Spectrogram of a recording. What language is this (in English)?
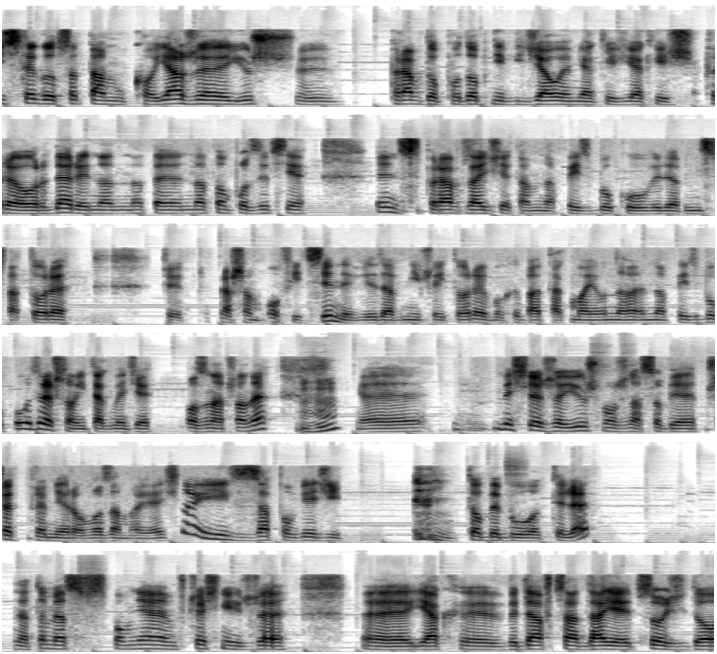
Polish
